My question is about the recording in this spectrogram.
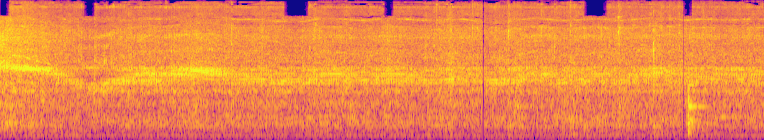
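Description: Electric hand mixer running steadily at a slow setting, its beaters churning a thick batter of eggs, sugar and mascarpone in a glass bowl, with a steady motor whine. A single short tick about seven seconds in.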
